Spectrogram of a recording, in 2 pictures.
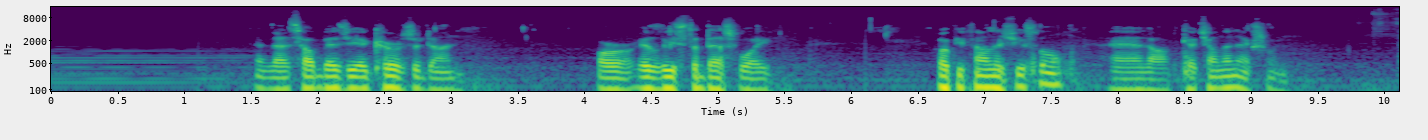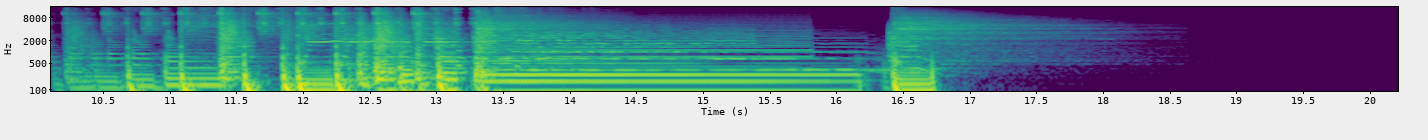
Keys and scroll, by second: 0.2 shift+super+/.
